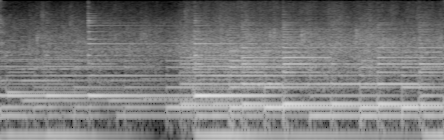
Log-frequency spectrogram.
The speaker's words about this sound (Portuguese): Aleluia! Aplauda Jesus essa noite. Oh glória!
